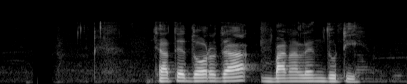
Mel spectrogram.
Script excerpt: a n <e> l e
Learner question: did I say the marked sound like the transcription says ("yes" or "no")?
no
